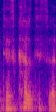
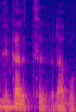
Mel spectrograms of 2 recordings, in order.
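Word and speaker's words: Descartes: 우리말로는 데카르트라고 하죠. 제가 머릿속에 생각난 사람이 맞았군요. 예. 영어로 식으로 읽으면 데스카르테스가 되겠지만 사실은 프랑스 사람이니까 이제 데카르트라고 발음하는 게 맞다고 하더라고요.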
